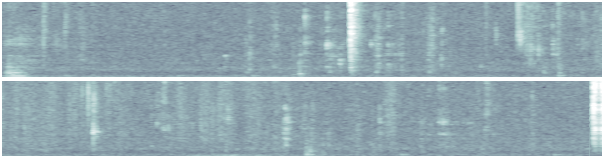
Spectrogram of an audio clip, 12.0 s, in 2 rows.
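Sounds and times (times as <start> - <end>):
person chewing with lip smacks: 2.3 - 5.8.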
